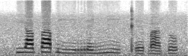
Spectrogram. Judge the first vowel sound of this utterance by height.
low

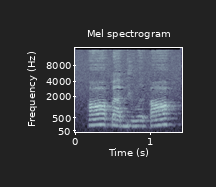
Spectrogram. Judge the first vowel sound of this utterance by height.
low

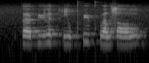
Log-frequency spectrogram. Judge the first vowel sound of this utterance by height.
mid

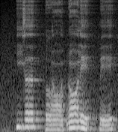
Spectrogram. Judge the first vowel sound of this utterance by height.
mid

